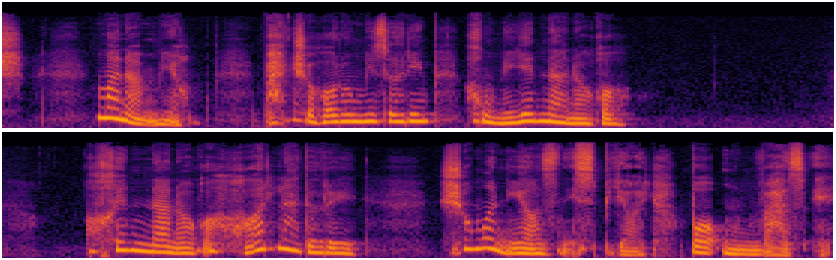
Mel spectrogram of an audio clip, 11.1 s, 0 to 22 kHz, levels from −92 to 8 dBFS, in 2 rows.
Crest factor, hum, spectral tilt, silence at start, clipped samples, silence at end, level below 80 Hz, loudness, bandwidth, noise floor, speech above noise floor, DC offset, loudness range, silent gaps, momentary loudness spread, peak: 16 dB; none; -5 dB/octave; 0 s; under 0.1%; 0 s; -58 dBFS; -19 LUFS; 16 kHz; -62 dBFS; 43 dB; under 0.1%; 4 LU; none; 10 LU; -4 dBFS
